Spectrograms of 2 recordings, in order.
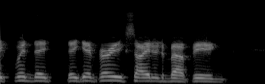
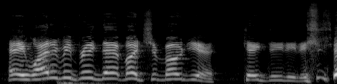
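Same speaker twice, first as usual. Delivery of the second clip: calling out; 5 semitones higher, 6 dB louder than usual. Real, not acted. Calls out to teammate.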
